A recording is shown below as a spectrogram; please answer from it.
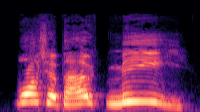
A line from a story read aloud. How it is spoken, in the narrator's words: he cried in desperation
